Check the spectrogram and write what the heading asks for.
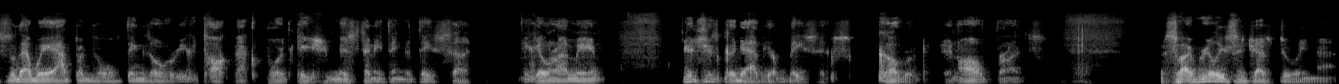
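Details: Adult male laryngectomee after throat cancer, vocal cords removed; alaryngeal speech after total laryngectomy.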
